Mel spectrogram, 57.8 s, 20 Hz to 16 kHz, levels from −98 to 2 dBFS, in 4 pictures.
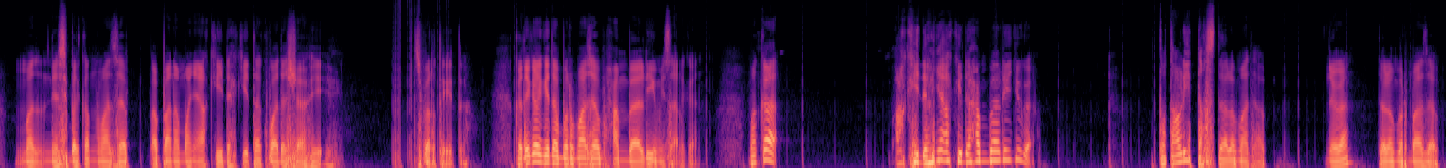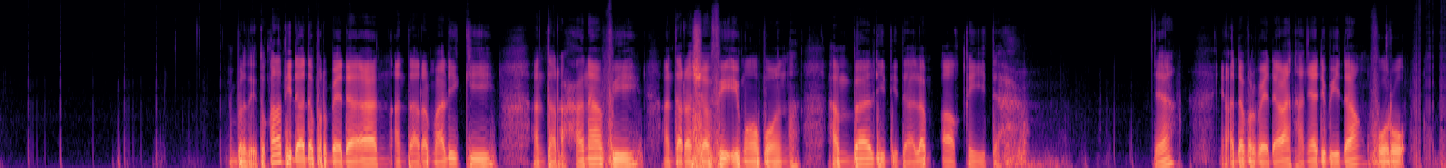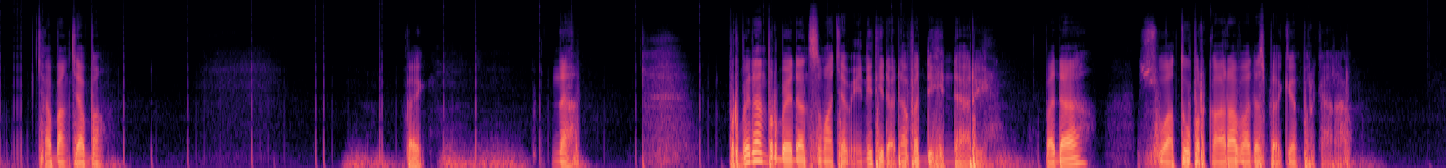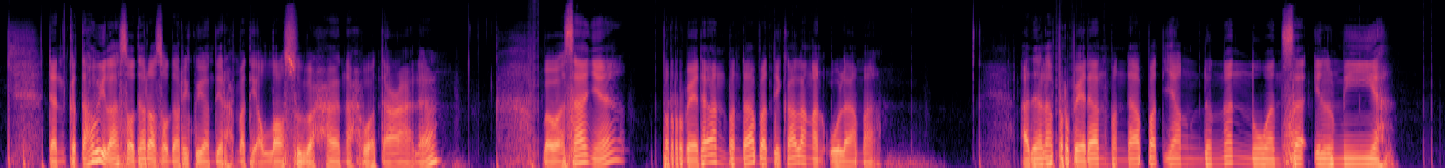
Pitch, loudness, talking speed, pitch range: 105 Hz, -22 LUFS, 90 wpm, 95-125 Hz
